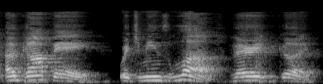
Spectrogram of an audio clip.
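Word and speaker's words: ἀγάπη: Agape. That's exactly right. Agape, which means love.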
